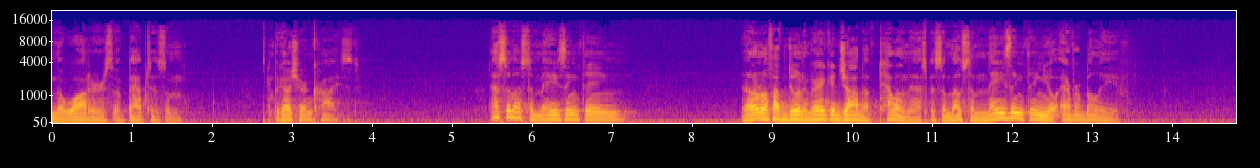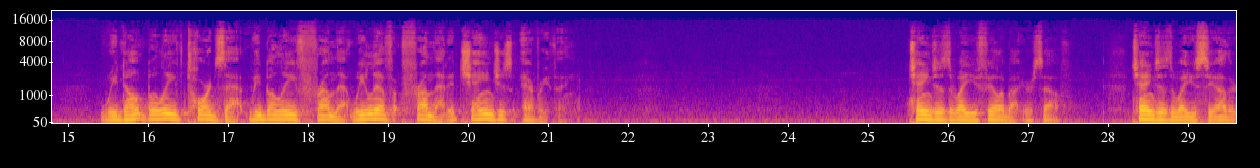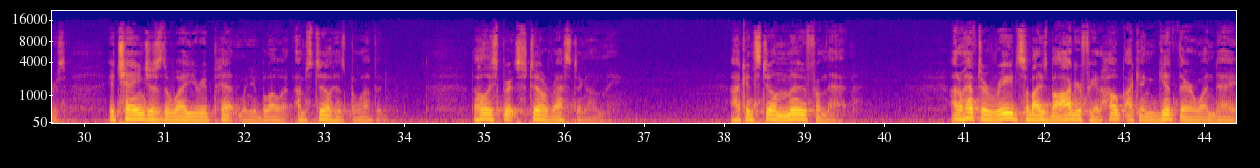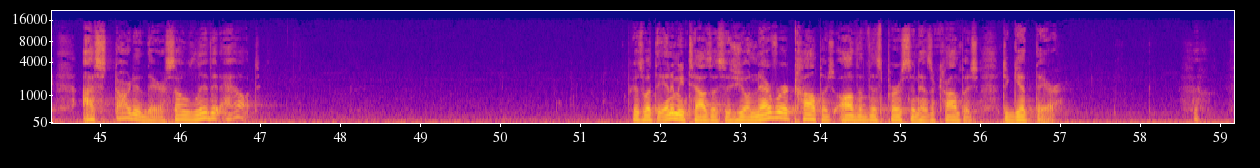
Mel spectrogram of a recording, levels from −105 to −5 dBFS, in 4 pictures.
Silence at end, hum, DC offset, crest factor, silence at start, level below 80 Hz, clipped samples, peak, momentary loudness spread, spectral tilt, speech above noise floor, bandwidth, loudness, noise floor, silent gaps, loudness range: 0.1 s; none; under 0.1%; 20 dB; 0 s; -46 dBFS; under 0.1%; -6 dBFS; 17 LU; -7 dB/octave; 33 dB; 14 kHz; -25 LUFS; -57 dBFS; none; 10 LU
